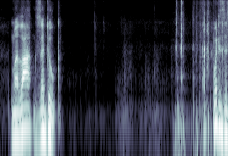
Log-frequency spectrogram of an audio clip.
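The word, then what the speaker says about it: Melchizedek: You may know it as Melzdc. True pronunciation Malak Zaduk.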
